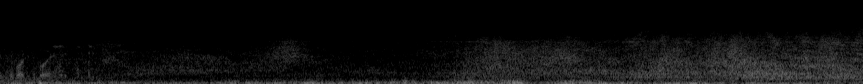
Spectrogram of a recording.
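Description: An airplane flying in from Pittsburgh toward Philadelphia airport, heard from Fort Mifflin at golden hour: a broad jet engine roar building steadily from distant to nearer and louder, with wind noise on the microphone.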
